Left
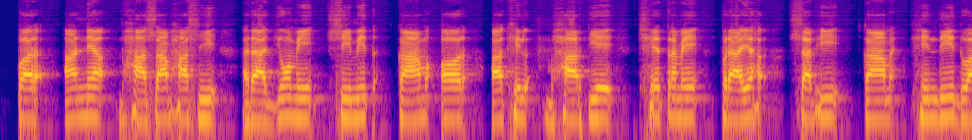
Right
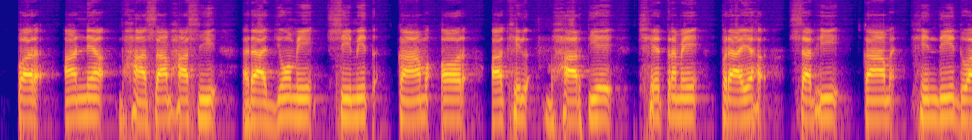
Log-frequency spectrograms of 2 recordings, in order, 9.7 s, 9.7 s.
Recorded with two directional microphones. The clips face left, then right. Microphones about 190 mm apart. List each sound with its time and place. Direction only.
0.2 s speech: 45° right (ahead or behind)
